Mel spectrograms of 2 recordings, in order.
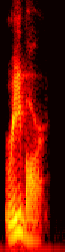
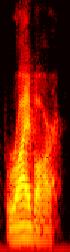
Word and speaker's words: Reebs: His pronunciation of his name is Lord Rebar, not Lord Rybar.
